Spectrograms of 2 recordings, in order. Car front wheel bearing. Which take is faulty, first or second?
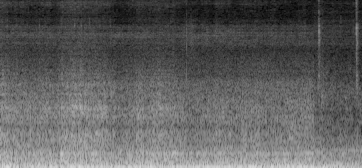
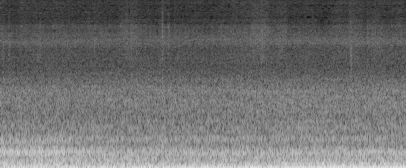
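second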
